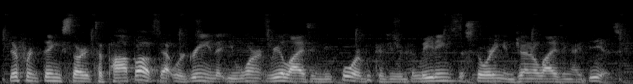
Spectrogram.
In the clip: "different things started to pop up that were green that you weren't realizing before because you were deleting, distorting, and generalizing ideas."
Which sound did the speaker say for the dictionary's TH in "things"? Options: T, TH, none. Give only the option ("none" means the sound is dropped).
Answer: TH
